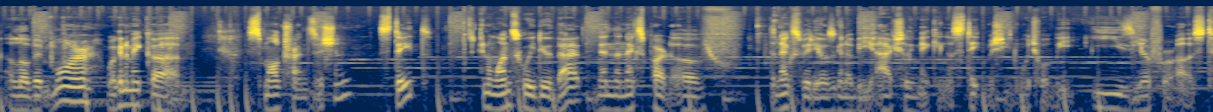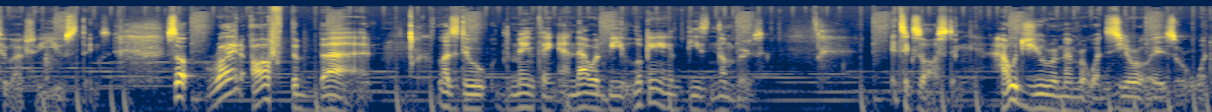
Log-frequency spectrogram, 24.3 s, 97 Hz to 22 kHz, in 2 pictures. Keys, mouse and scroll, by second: 0.3 click, 1.3 click, 2.5 click, 7.8 ctrl+s, 13.8 click, 14.6 /, 14.8 /, 18.4 click, 18.9 click, 19.4 click, 19.8 click, 20.3 click, 22.9 click, 24.0 click.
